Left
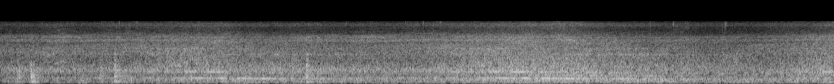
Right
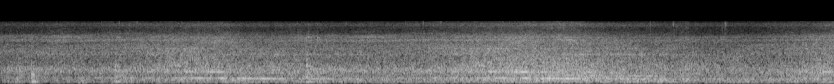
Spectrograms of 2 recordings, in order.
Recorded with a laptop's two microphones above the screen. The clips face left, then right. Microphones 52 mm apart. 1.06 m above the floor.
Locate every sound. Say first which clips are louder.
0.2 s footsteps: left 3 dB; 55° left (ahead or behind), 2.0 m; by 3.2 s 15° left (ahead or behind), 1.3 m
